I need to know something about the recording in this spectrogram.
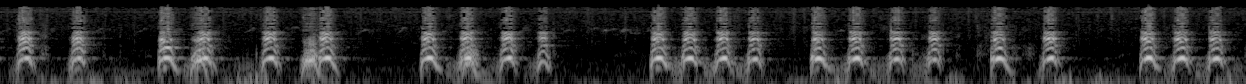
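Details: Bhotia dog Dabu Goli guarding at evening time, alert and barking. Twelve seconds of repeated barks in clusters of two to five, separated by brief silences, with a consistent tone throughout.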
